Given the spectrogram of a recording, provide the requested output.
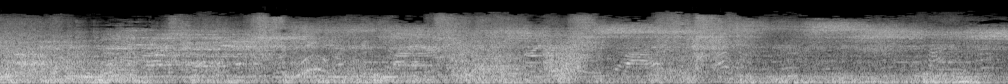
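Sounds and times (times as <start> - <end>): hissing surges: 0.0 - 10.0
ride soundtrack music and effects: 0.0 - 10.0.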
